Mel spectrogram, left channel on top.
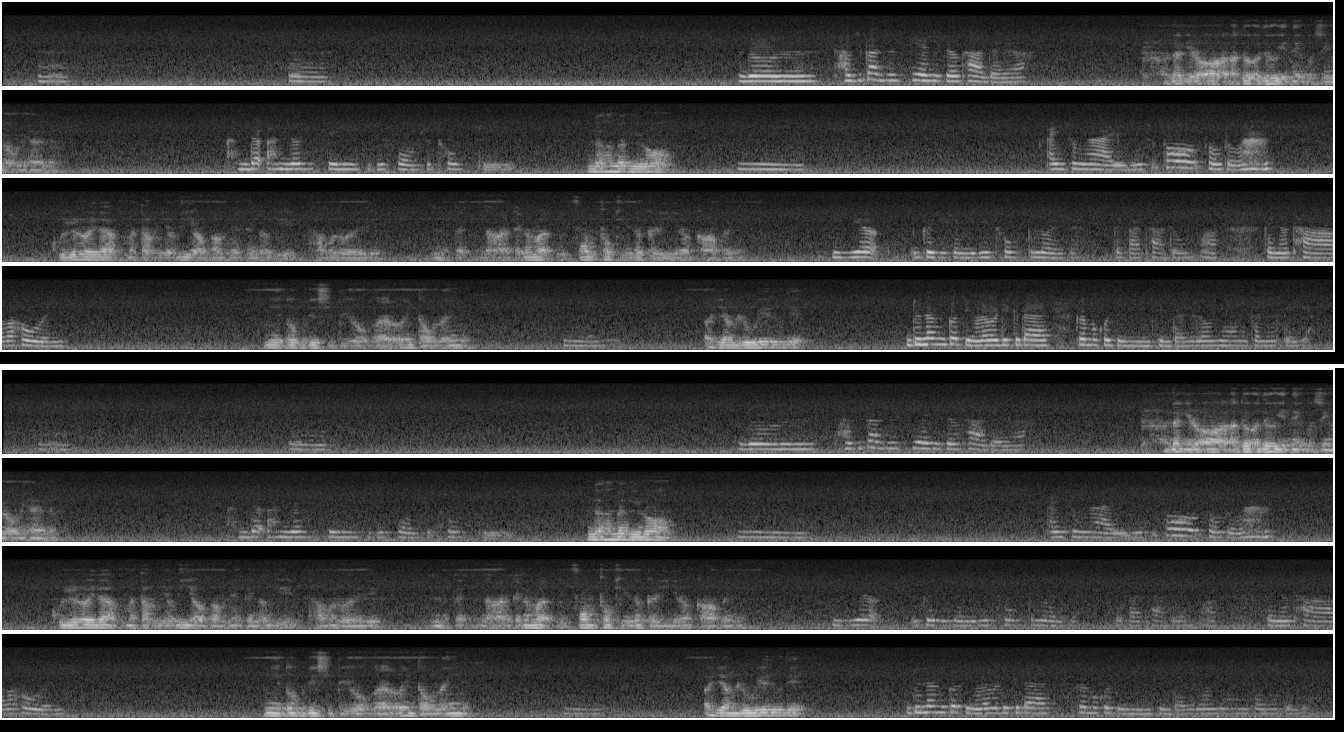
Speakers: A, on the left (about 50°); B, on the right (about 85°).
A: ꯎꯝ ꯎꯝ ꯑꯗꯣ ꯍꯧꯖꯤꯛꯀꯥꯟꯁꯨ ꯁꯤꯁ ꯆꯦꯜ ꯊꯥꯗꯣꯏꯔꯥ
B: ꯍꯟꯗꯛꯀꯤꯔꯣꯑꯣ ꯑꯗꯨ ꯑꯗꯨꯒꯤꯅꯦ ꯀꯣꯆꯤꯡ ꯂꯧꯅꯤ ꯍꯥꯏꯕꯗꯣ
A: ꯍꯟꯗꯛ ꯍꯟꯗꯛ ꯆꯍꯤꯒꯤꯗꯤ ꯐꯣꯝꯁꯨ ꯊꯣꯛꯇ꯭ꯔꯤ
B: ꯍꯟꯗꯛ ꯍꯟꯗꯛꯒꯤꯔꯣ
A: ꯎꯝ ꯑꯩꯁꯨ ꯉꯥꯏꯔꯤꯅꯦ ꯁꯨꯊꯣꯛ ꯊꯣꯛꯇꯥꯕ
B: ꯀꯨꯏꯔꯥꯔꯣꯏꯗꯥ ꯃꯇꯝ ꯌꯧꯗꯤ ꯌꯧꯈ꯭ꯔꯥꯕꯅꯦ ꯀꯩꯅꯣꯒꯤ ꯊꯥꯕ ꯂꯣꯏꯔꯥꯗꯤ ꯎꯨ ꯀꯩ ꯅꯍꯥꯟ ꯀꯩꯅꯣꯃꯥꯒꯤ ꯐꯣꯝ ꯊꯣꯛꯈꯤꯕꯥꯗꯣ ꯀꯔꯤꯒꯤꯔꯣ ꯀꯥꯎꯈ꯭ꯔꯦꯅꯦ
A: ꯁꯤꯖꯤꯑꯦꯜ ꯒ꯭ꯔꯦꯖꯨꯑꯦꯁꯟꯒꯤꯗꯤ ꯊꯣꯛꯄ ꯂꯣꯏꯈ꯭ꯔꯦ ꯄꯩꯈꯥ ꯊꯥꯗꯧ ꯃꯥꯁ ꯀꯩꯅꯣ ꯊꯥꯕ ꯍꯧꯔꯥꯅꯤ
B: ꯃꯤ ꯑꯇꯣꯞꯄꯥꯗꯤ ꯁꯤ ꯄꯤꯌꯣꯒꯥ ꯂꯣꯏ ꯇꯧꯅꯩꯅꯦ
A: ꯎꯨꯝ
B: ꯑꯁ ꯌꯥꯝ ꯂꯨꯏꯌꯦ ꯑꯗꯨꯗꯤ
A: ꯑꯗꯨ ꯅꯪ ꯀꯣꯆꯤꯡ ꯂꯧꯔꯥꯗꯤ ꯀꯗꯥꯏ ꯀꯔꯝꯕ ꯀꯣꯆꯤꯡ ꯁꯦꯟꯇꯔꯗꯥ ꯂꯧꯒꯦ ꯍꯥꯏꯅ ꯈꯜꯂꯥ ꯂꯩꯒꯦ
